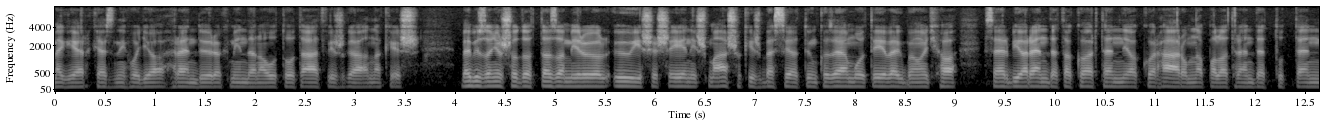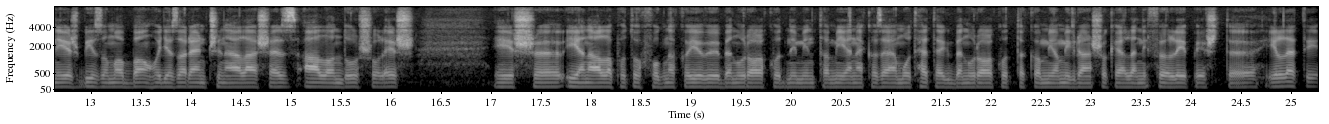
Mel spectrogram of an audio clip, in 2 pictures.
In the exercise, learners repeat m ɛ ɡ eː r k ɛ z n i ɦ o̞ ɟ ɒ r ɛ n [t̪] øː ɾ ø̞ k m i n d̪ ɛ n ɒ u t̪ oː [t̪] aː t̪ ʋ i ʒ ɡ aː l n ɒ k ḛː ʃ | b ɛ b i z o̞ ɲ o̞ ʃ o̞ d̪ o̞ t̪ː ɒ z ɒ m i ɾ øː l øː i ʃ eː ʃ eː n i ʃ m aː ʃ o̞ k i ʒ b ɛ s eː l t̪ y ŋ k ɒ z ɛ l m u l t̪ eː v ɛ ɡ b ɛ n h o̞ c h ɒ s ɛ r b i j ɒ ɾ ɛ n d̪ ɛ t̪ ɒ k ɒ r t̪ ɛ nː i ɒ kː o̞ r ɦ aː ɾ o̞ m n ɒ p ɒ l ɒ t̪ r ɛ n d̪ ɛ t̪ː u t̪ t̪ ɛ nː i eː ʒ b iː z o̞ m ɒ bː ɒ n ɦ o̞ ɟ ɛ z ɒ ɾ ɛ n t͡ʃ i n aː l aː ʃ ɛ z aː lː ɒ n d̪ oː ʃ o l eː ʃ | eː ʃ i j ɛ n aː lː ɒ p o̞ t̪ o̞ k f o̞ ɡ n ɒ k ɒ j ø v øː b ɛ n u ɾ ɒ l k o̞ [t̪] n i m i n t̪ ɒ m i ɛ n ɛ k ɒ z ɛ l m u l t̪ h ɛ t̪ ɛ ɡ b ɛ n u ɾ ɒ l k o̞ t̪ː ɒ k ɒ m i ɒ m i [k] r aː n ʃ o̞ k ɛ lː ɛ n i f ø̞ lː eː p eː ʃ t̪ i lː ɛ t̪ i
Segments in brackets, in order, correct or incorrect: incorrect, correct, incorrect, incorrect

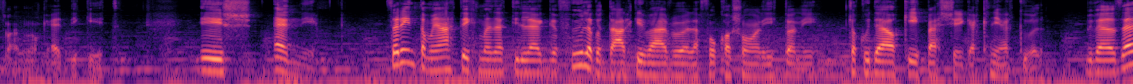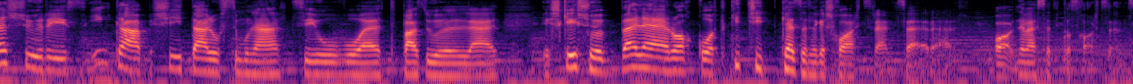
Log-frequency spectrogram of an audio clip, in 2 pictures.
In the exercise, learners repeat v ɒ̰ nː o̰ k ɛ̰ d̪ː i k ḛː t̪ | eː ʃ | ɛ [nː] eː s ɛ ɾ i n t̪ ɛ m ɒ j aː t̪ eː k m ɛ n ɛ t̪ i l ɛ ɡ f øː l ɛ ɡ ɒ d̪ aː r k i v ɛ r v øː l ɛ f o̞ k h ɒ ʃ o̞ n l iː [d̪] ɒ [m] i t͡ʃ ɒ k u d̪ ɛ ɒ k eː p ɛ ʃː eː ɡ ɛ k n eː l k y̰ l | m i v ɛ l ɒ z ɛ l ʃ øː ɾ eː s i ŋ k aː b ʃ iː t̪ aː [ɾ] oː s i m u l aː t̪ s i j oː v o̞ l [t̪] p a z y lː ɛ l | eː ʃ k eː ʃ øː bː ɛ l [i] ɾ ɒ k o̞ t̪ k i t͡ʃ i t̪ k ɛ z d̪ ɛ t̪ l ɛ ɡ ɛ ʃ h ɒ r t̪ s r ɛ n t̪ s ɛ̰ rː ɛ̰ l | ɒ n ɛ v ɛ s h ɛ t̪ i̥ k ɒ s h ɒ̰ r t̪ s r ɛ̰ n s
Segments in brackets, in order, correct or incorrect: correct, incorrect, incorrect, incorrect, correct, incorrect

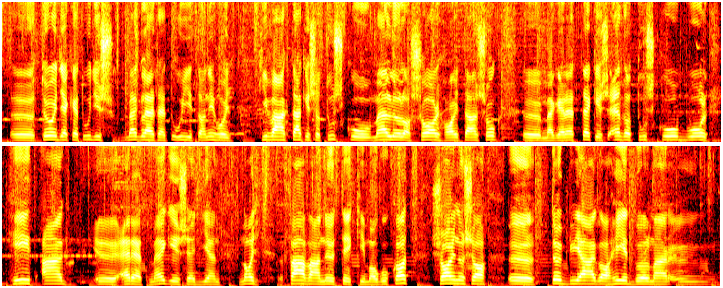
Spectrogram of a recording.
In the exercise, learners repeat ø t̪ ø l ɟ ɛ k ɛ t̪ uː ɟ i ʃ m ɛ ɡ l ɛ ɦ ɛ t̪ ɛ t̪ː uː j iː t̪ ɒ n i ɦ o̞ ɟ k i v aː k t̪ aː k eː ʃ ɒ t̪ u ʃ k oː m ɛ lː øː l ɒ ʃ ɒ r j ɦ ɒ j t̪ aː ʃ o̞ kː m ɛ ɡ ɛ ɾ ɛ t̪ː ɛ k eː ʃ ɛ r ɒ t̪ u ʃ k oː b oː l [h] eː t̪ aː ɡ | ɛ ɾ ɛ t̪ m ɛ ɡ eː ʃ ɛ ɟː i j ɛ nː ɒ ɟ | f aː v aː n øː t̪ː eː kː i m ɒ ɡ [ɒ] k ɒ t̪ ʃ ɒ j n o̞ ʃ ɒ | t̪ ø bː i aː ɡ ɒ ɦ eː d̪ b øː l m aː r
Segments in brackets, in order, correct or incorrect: correct, incorrect

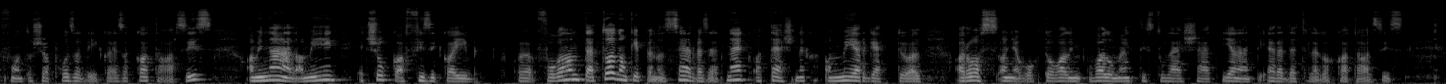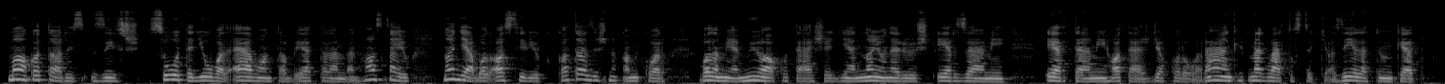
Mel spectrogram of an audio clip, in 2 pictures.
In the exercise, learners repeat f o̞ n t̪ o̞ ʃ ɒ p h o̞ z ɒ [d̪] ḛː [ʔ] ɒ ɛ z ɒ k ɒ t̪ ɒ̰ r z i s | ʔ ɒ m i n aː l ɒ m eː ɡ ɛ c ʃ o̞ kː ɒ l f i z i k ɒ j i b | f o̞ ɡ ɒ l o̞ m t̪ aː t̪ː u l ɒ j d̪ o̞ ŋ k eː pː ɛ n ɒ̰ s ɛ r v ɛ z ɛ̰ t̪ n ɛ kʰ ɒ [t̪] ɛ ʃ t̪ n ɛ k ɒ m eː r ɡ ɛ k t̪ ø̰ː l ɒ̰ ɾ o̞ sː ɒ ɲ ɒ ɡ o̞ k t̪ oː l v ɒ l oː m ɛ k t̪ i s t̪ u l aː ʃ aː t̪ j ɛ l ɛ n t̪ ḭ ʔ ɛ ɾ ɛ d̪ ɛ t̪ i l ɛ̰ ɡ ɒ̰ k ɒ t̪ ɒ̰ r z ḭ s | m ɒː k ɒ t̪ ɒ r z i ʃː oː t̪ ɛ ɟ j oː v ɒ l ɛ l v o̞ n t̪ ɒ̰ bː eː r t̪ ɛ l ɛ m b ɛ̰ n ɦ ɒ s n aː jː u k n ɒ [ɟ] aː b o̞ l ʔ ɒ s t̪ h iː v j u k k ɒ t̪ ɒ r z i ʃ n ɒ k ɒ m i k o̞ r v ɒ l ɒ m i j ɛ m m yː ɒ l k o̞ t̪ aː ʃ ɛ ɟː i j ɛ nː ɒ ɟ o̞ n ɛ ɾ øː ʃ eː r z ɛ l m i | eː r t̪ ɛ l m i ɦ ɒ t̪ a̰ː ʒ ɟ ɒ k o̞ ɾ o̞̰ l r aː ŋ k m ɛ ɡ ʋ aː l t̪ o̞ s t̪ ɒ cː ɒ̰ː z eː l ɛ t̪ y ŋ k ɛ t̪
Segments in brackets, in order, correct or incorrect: correct, incorrect, correct, incorrect

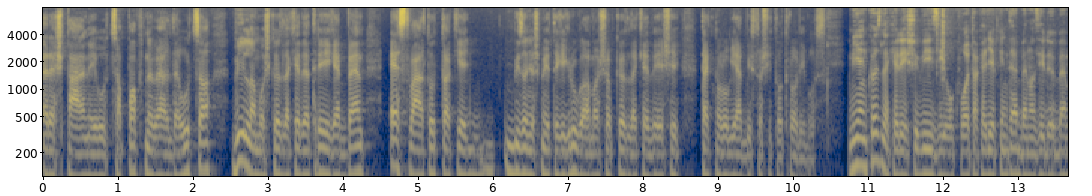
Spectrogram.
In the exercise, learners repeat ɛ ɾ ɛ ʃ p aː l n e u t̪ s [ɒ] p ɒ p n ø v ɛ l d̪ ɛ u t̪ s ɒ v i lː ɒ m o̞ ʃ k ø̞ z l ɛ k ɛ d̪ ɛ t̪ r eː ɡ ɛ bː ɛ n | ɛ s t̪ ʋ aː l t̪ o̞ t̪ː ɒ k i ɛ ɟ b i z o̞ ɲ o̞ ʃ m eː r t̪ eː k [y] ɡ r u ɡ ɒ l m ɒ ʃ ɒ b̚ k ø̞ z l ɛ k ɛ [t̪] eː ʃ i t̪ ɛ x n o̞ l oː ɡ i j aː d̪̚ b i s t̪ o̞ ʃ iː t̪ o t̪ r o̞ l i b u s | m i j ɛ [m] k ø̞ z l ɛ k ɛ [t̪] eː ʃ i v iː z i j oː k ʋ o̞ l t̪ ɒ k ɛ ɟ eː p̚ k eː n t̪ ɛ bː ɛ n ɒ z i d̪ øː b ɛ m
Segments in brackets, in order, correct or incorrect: correct, incorrect, incorrect, incorrect, incorrect

